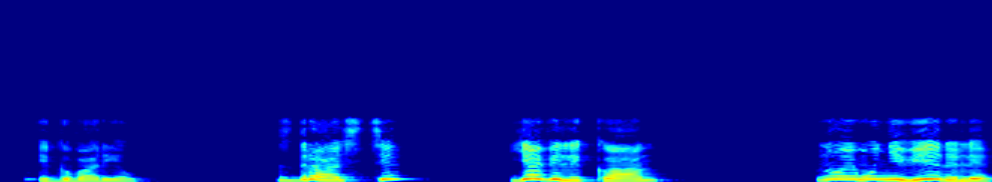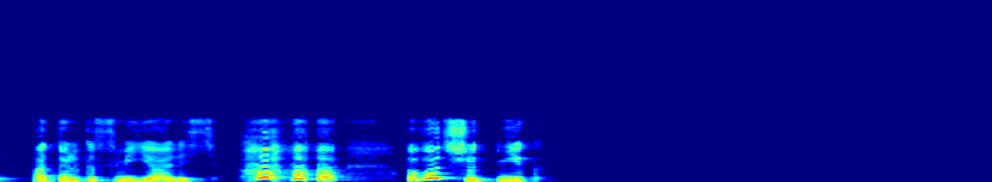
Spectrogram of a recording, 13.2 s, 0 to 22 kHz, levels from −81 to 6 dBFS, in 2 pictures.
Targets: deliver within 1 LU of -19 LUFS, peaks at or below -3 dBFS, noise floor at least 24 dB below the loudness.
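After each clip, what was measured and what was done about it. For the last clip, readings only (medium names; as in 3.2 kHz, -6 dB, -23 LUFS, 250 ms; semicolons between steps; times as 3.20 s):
loudness -24.0 LUFS; peak level -6.5 dBFS; loudness target -19.0 LUFS
-> trim +5 dB; peak limiter -3 dBFS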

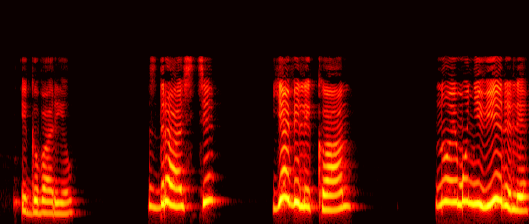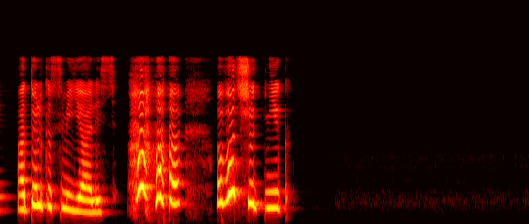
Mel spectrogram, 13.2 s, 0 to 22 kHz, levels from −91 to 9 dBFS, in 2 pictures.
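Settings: loudness -19.0 LUFS; peak level -3.0 dBFS; noise floor -90 dBFS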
